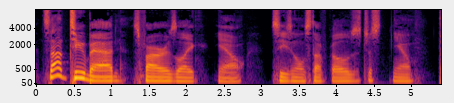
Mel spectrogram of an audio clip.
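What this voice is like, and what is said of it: Congested voice with a cold. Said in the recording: “I apologize for the way my voice sounds. ... slight cold ... throat congestion”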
